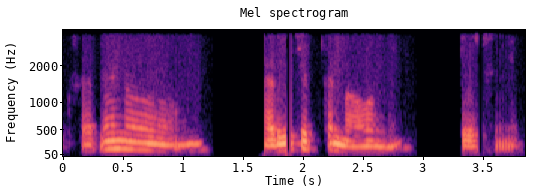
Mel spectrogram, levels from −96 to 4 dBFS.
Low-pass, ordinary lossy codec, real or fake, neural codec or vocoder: 3.6 kHz; none; real; none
